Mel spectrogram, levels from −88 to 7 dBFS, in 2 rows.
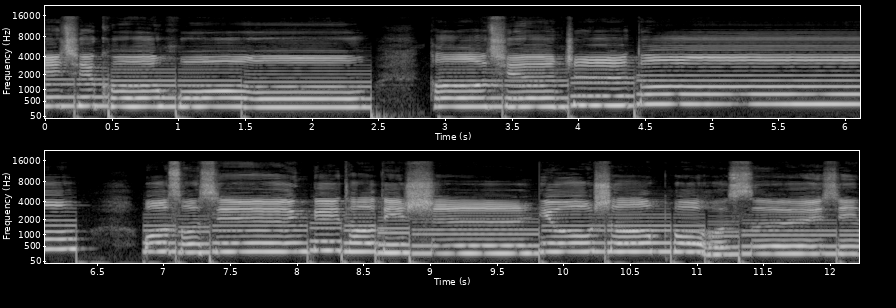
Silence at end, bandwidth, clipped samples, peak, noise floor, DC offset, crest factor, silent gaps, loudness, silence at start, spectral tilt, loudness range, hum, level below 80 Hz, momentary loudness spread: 0 s; 15.5 kHz; under 0.1%; -4 dBFS; -46 dBFS; under 0.1%; 14 dB; none; -17 LUFS; 0 s; -2 dB/octave; 1 LU; none; -50 dBFS; 4 LU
